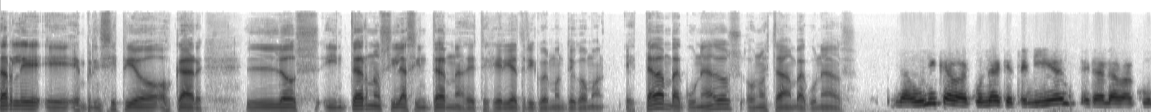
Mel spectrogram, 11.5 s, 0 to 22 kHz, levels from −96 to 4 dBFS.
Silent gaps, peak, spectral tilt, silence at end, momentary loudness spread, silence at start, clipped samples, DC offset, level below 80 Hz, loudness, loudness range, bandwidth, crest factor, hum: none; 0 dBFS; -5.5 dB/octave; 0 s; 14 LU; 0 s; under 0.1%; under 0.1%; -48 dBFS; -19 LUFS; 6 LU; 13.5 kHz; 18 dB; none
